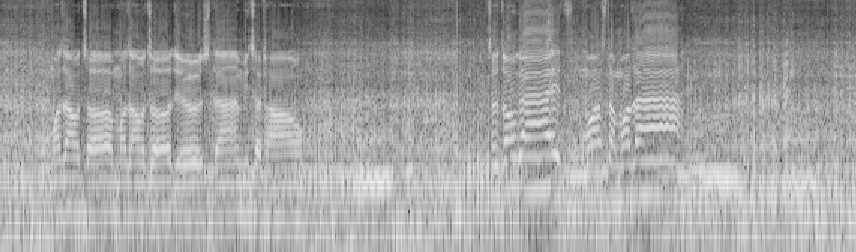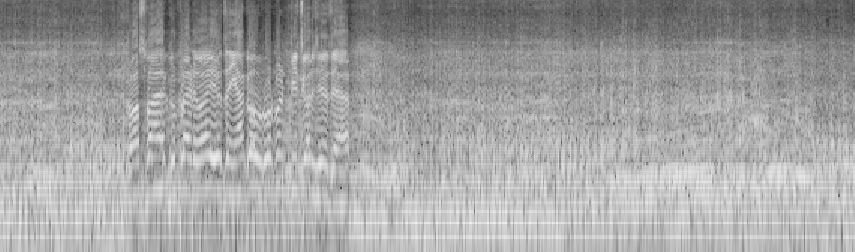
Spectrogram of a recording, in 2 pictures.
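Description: Dirt bike engines rev and whine close by, rising and falling in pitch.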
